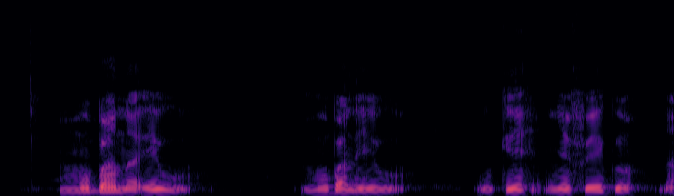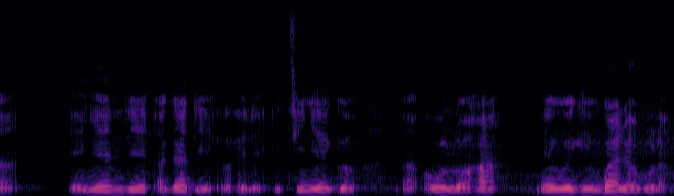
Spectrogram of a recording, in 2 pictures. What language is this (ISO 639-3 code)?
ibo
